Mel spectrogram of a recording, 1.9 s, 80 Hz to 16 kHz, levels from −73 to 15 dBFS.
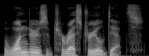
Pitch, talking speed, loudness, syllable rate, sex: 120 Hz, 160 wpm, -17 LUFS, 4.6 syllables/s, male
